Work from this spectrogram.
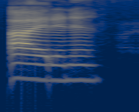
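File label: "àerent", Sardinian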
